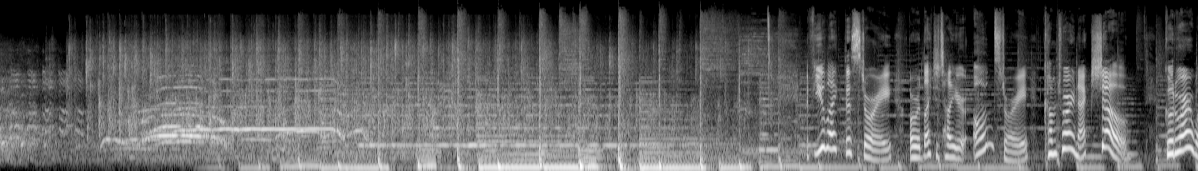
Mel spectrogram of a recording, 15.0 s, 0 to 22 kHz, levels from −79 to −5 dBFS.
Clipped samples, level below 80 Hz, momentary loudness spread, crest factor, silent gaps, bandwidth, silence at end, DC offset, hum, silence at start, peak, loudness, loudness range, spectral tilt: under 0.1%; -24 dBFS; 11 LU; 16 dB; none; 18.5 kHz; 0 s; under 0.1%; none; 0 s; 0 dBFS; -17 LUFS; 3 LU; -4 dB/octave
